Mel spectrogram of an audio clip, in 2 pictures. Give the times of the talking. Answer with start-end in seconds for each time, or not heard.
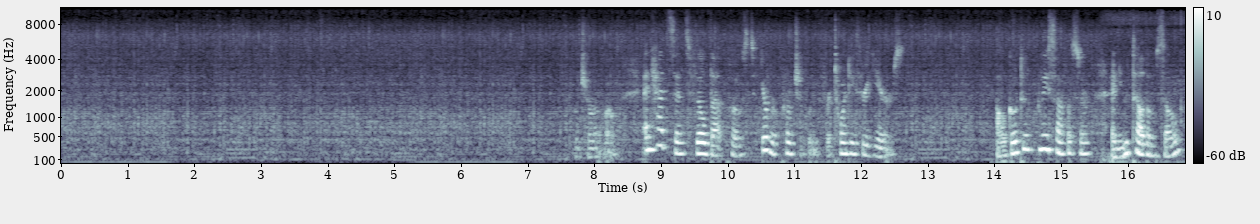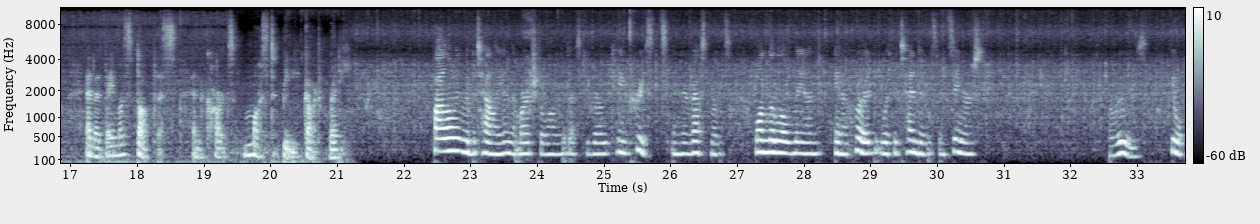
7.7-12.6, 13.9-21.2, 22.4-30.6, 32.5-33.6.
